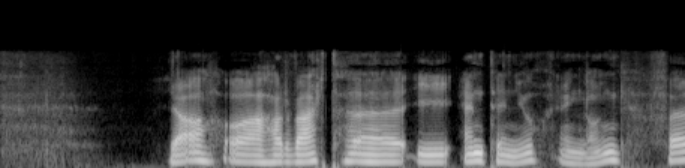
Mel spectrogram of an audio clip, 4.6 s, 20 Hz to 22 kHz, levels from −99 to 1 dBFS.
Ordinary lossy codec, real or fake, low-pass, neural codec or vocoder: AAC, 64 kbps; fake; 7.2 kHz; codec, 16 kHz, 16 kbps, FunCodec, trained on LibriTTS, 50 frames a second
